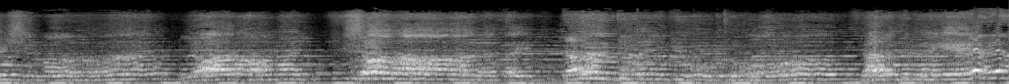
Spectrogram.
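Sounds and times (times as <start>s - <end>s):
instrumental accompaniment: 0.0s - 10.0s
man singing chant-like song: 0.0s - 10.0s.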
